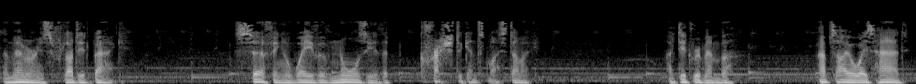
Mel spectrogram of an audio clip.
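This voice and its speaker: A man acting a wry, reflective, grieving son who narrates his memories in a measured, lyrical way for radio drama. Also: low-pitched, steady tone, highs cut off, music in the background, lightly acted. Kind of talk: scripted first-person narration in radio drama.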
